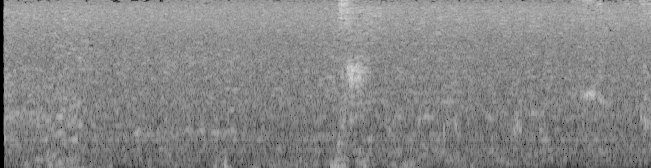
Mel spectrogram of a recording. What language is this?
Loarki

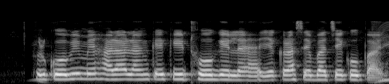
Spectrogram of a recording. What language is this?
Magahi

